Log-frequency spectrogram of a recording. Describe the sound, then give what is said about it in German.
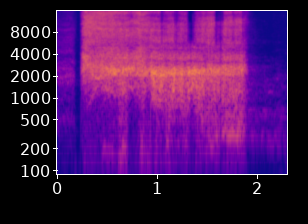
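A person vocally imitates a car scraping its side along a huge stone pillar while reversing: a loud, sustained hissing scrape lasting under two seconds, then cutting off sharply. “Und ich habe schön beim rückwärts rausfahren so einen halben Meter von der Seite vom Auto lag komplett an einer riesigen Steinsäule abgeschabt.”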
